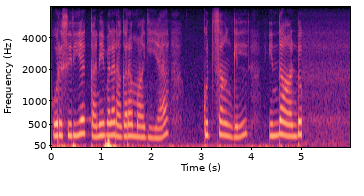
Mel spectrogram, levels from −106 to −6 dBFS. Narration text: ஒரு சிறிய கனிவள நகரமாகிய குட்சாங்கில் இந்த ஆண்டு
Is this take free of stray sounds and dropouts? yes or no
yes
